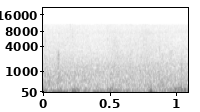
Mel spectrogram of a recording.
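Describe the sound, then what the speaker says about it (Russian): Wind roars steadily with low rumbling gusts and a broad rushing hiss, like strong wind, about 15 metres per second, moving through taiga forest trees. "Смотрите, такое ветрище, 15 метров в секунду сегодня."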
